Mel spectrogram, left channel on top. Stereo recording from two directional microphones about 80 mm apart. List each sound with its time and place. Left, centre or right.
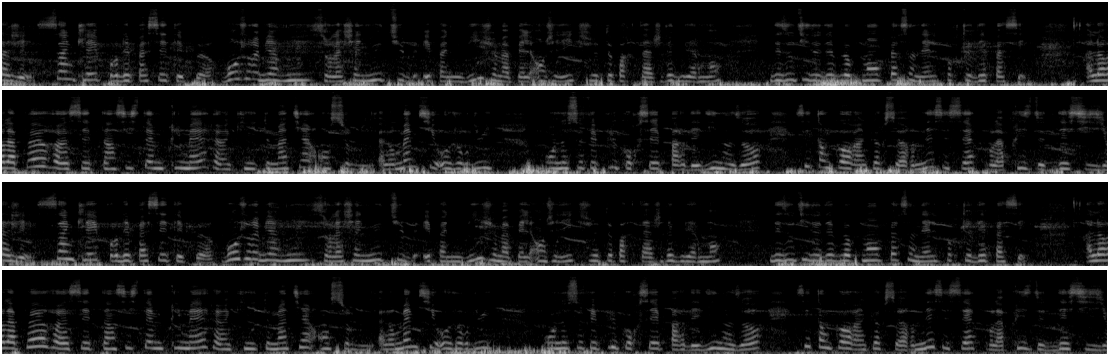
0.0 s a woman's voice: right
